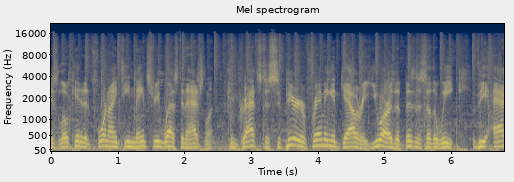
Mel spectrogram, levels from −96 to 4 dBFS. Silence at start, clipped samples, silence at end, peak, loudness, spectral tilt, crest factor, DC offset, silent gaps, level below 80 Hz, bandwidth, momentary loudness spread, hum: 0 s; under 0.1%; 0 s; -4 dBFS; -16 LUFS; -6 dB/octave; 12 dB; under 0.1%; none; -34 dBFS; 16.5 kHz; 5 LU; none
